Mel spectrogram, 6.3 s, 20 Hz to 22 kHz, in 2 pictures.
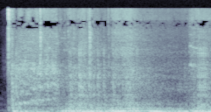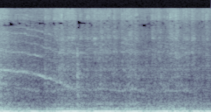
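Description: Dodge M37's flathead inline-six engine starting right away and running steadily, with a faint whine falling in pitch a few seconds in. It runs with a newly installed rev limiter temporarily wired to the ignition coil.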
